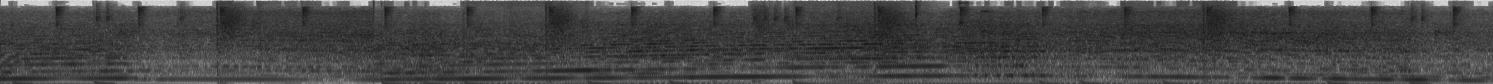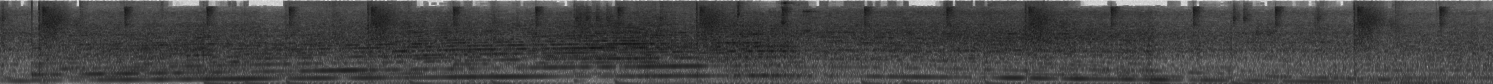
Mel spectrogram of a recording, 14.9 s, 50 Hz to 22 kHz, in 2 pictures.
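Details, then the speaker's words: 2017 Kawasaki ZX10R (gen 5) with aftermarket exhaust and velocity stacks, stock ECU, on dyno baseline pull: revs climb hard, then flare and sag at high rpm as drive fades, clutch slipping or improperly adjusted. "did any of you hear that sound or it's a very distinct sound that occurs uh and it's an issue that a lot of people can't really catch until it's kind of too late"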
